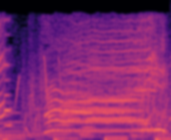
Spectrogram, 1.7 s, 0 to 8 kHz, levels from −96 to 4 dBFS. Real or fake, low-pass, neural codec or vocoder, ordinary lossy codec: real; 7.2 kHz; none; MP3, 64 kbps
